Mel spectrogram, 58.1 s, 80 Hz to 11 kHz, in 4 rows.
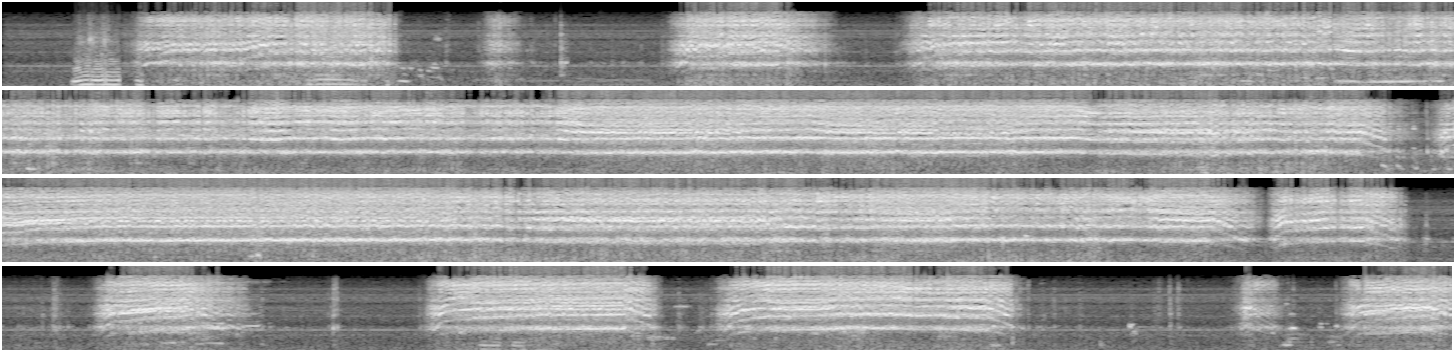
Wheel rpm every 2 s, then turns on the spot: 30, 170, 20, 80, 80, 220, 230, 230, 230, 230, 220, 220, 220, 210, 140, 210, 210, 210, 220, 220, 170, 110, 80, 10, 170, 120, 180, 10, 60.
4-6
